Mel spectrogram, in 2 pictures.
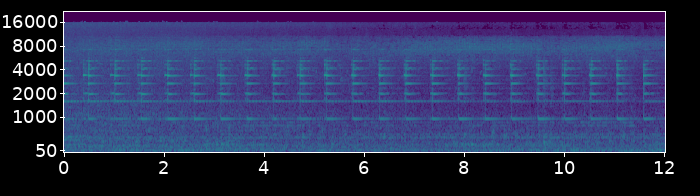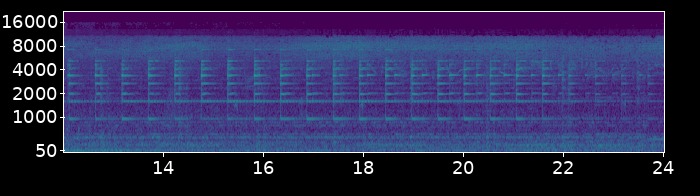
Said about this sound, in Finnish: Ennen asemalle saapumista junamme ohittaa tasoristeyksen, jonka kellot kalkattavat varoittaen viidan poluilla kulkevia ohi ajavasta junasta.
